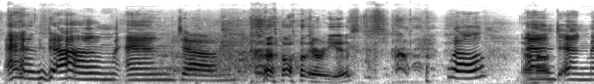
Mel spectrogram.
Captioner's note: crowd laughing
